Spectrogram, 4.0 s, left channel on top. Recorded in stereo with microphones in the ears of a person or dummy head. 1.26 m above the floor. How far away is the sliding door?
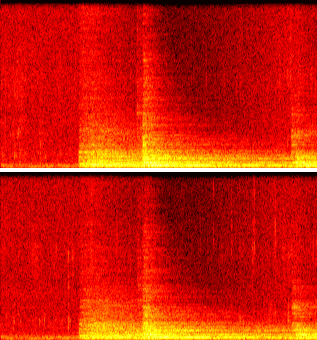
About 2.5 m.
